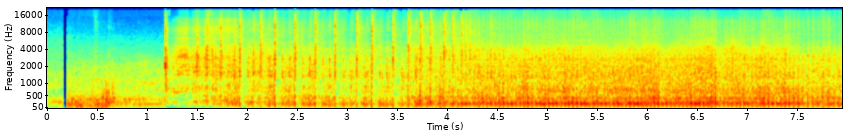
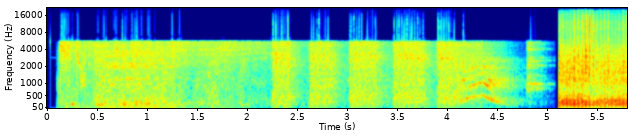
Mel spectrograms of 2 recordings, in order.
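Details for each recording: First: Toro snowblower four-stroke engine whose lean carburetor caused rough running and surging, after adjusting the carburetor screw: pull-start catches, revs climb and hold steady with no hunting; surging fixed, normal steady running. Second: Toro snowblower engine runs rough, revs rising and falling in uneven bursts about once a second instead of holding speed. This is surging from a carburetor running too lean, common on new machines.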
